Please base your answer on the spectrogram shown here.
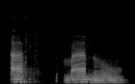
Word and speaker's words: أثمن: كل কলা شخص সস্তা, ওয়াল ইনাবু আথমানু, ওয়াইনাবু والنبي আহসানু, আথমানু। أثمن আথমানুর উচ্চারণ হবে এই যে এরকম হামজা তা নুন, তা সা জবর আত, বিন জবর মা, নুন পেশ নু।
